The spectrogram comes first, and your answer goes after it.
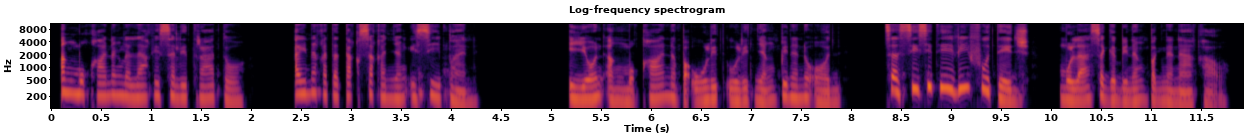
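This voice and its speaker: A woman with a Filipino accent reads a romance story with heavy drama. Her voice sits low and the sound is dry and close to the mic. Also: animated, moderate pace, a little mellow, no room sound. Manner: emotional, dramatic reading. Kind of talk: dramatic scripted narration.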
